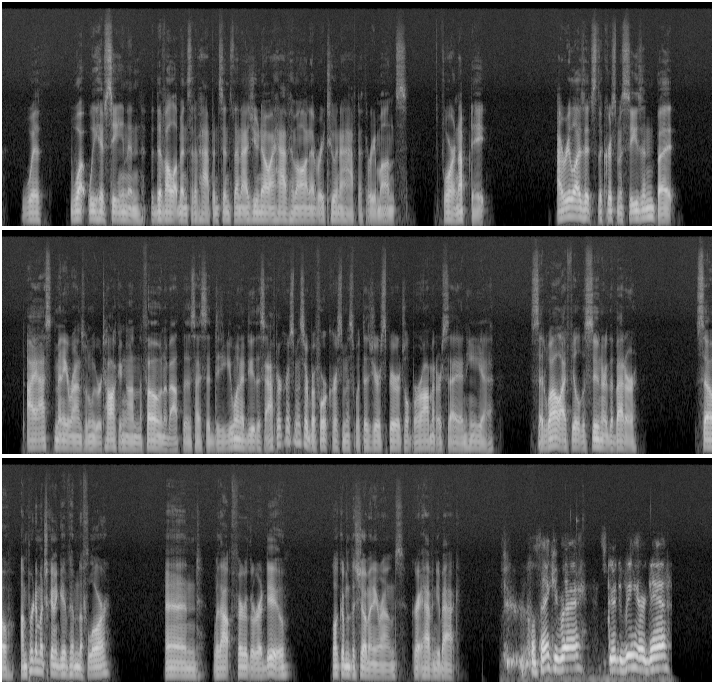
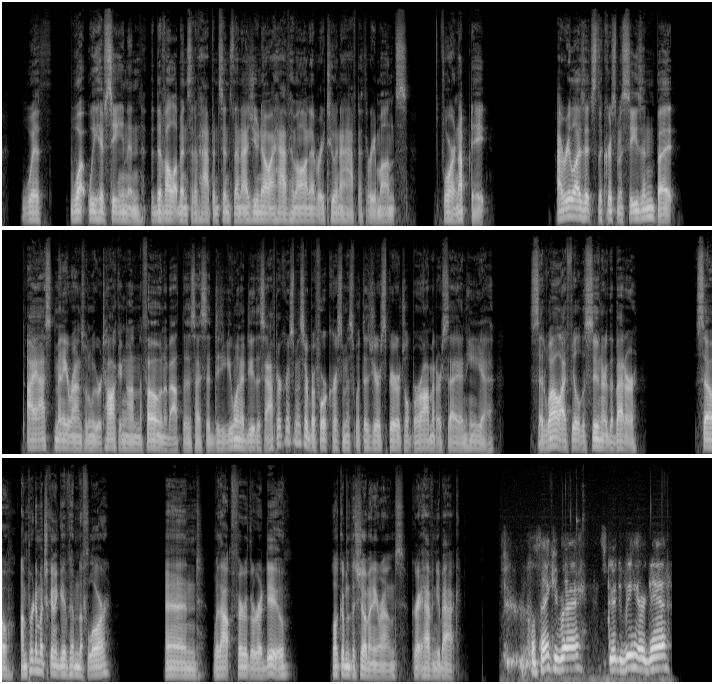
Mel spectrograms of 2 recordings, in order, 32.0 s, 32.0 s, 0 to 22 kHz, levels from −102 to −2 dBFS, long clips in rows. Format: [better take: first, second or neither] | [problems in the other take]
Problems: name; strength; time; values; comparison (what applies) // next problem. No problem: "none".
second | hiss; faint; throughout; 30 dB below the speech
